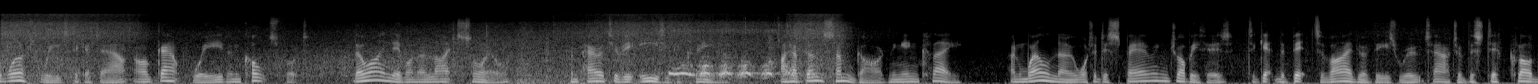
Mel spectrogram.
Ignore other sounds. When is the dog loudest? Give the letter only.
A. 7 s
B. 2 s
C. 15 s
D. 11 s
A.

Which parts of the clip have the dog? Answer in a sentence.
You can hear the dog from 6.7 to 8.1 s.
